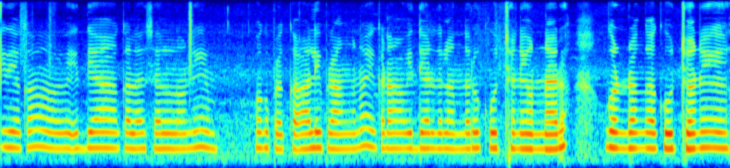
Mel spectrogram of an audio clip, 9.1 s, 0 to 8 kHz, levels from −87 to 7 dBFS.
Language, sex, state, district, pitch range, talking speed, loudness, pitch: Telugu, female, Andhra Pradesh, Visakhapatnam, 240-250 Hz, 105 wpm, -17 LUFS, 245 Hz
